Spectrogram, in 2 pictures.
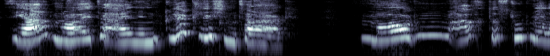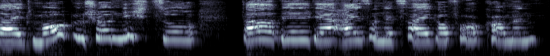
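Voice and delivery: lively little dwarf. A narrator's reading. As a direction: chatter on like an excitable dwarf. Dwarf reads Stefan's fortune.

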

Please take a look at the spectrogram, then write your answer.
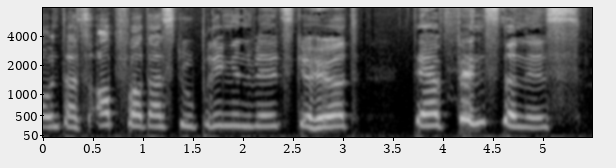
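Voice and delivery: high, loud, impassioned appeal; anguished pleading. Acted. Kaspar fears for his friend's salvation, anguished plea. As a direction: cry out to save his soul. Kaspar begs Wilm to stop.

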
